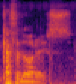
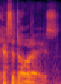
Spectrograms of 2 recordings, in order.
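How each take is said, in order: First: The z is sounded like a soft th. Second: The z is sounded like an English z.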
